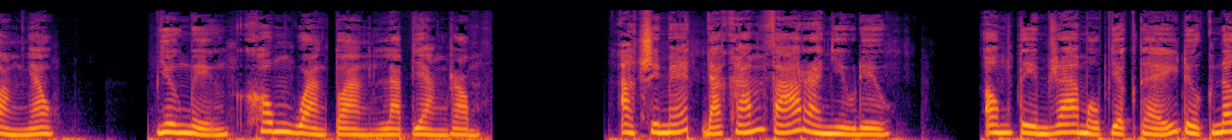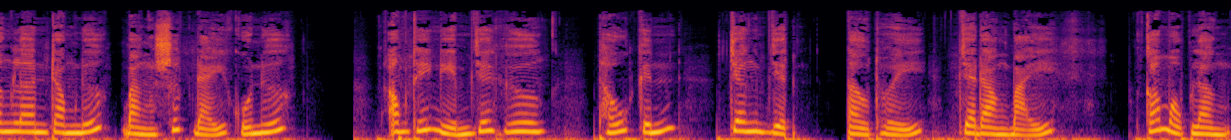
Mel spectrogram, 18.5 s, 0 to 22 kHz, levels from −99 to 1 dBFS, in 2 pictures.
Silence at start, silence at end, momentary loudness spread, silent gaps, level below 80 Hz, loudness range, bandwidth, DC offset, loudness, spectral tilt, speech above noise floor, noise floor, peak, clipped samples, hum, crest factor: 0 s; 0 s; 7 LU; 1.02-1.11 s, 3.72-4.51 s, 7.18-7.35 s, 11.74-11.89 s; -38 dBFS; 3 LU; 16 kHz; under 0.1%; -20 LUFS; -6 dB/octave; 23 dB; -42 dBFS; -6 dBFS; under 0.1%; none; 14 dB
